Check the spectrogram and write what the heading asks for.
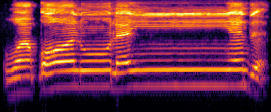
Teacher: nun mati ketemu ya maka disebut idgham bi gunnah. Idgham masuk kemudian didengungkan.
